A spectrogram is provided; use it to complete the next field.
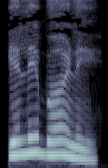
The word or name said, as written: ಎಲೆಬಳ್ಳಿ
